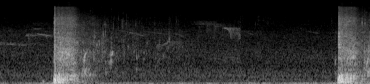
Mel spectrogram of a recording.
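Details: In summer heat a moose clears insects from its nose with two forceful, blasting sneezes about three seconds apart, each a short broadband whoosh with a heavy low-end thud, separated by quiet ambient outdoor sound.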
